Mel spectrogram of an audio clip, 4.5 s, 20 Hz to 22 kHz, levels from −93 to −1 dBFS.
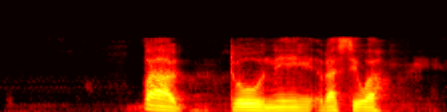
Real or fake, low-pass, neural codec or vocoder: fake; 5.4 kHz; codec, 16 kHz in and 24 kHz out, 0.6 kbps, FocalCodec, streaming, 2048 codes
